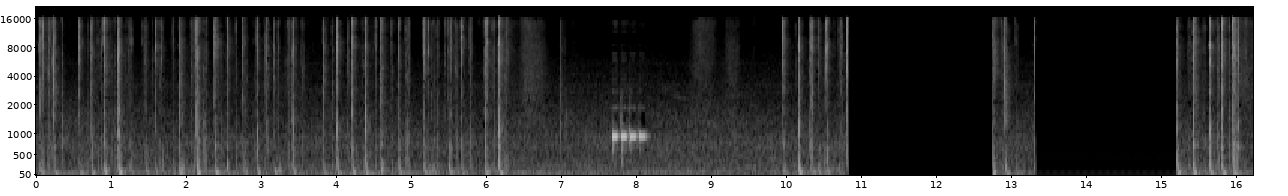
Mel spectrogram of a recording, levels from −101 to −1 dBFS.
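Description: A recording of everyday sounds has two separate breaks near its end. From 10.82 to 12.76 s there is a rebuffering stall: the audio stops dead into silence for about 1.93 s and then picks up exactly where it left off, so nothing is lost but time is added. This fits a player that ran out of downloaded data and waited for more. A waveform shows a flat line inserted between two continuous halves, and a spectrogram shows a blank vertical band. Shortly after, from 13.33 to 15.22 s, comes an audio dropout to a faint residue. The sound cuts out abruptly for about 1.89 s, leaving only mains hum roughly 55 dB below the normal level, and then returns mid-flow. This is likely the wanted signal being lost while the input after the break stayed live. On a waveform the gap is a thin but not quite flat trace. On a spectrogram it shows as a dark band crossed by faint horizontal lines at the hum frequency and its harmonics.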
